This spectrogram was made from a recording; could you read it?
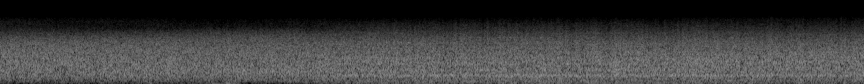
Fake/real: fake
